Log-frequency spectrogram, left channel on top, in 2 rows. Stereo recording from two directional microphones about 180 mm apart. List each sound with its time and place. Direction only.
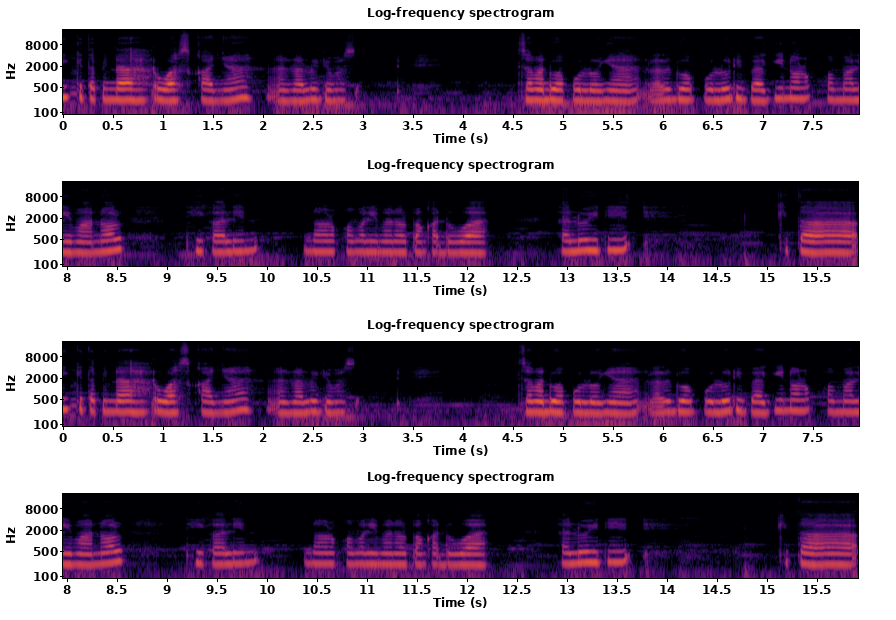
0.0 s a woman's voice: 20° left (ahead or behind)
15.1 s a woman's voice: 20° left (ahead or behind)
